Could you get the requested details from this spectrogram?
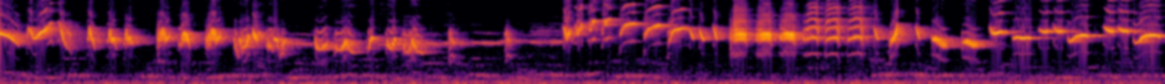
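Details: Hwamei competition song during morning voice training: fast runs of sharp, choppy notes, a brief quieter pause, then vigorous rich warbling, rapid trills and bright whistled phrases, over a low hum.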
